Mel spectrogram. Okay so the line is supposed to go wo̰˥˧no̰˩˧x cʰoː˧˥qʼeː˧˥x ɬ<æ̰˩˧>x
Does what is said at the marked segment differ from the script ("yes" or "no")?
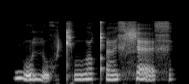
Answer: yes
